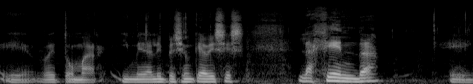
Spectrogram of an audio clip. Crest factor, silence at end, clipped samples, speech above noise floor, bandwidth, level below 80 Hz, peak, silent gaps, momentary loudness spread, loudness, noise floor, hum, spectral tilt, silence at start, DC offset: 18 dB; 0 s; under 0.1%; 27 dB; 16 kHz; -60 dBFS; -10 dBFS; none; 16 LU; -27 LUFS; -54 dBFS; none; -5.5 dB/octave; 0 s; under 0.1%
